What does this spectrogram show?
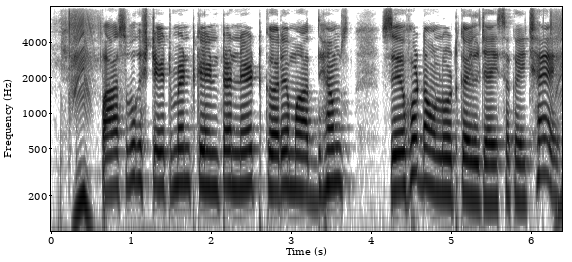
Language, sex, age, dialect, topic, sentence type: Maithili, female, 18-24, Bajjika, banking, statement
